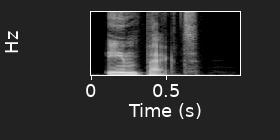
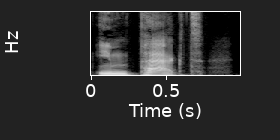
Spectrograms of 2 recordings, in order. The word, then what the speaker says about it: impact: С другой стороны, можно было бы сразу и использовать глагол «impact». Это как раз и есть оказывать воздействие, ударять, влиять с ударением на втором слоге.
